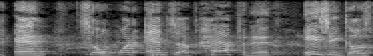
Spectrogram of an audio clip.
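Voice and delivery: ordinary talk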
